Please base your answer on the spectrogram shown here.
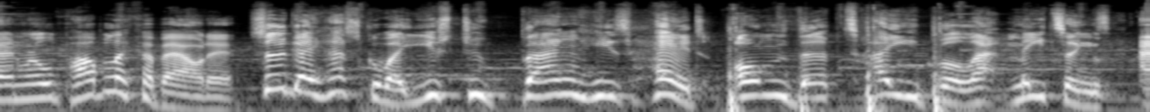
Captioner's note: taps for emphasis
